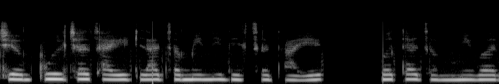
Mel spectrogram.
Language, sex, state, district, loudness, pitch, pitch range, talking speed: Marathi, female, Maharashtra, Sindhudurg, -24 LUFS, 225 Hz, 215-230 Hz, 145 wpm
